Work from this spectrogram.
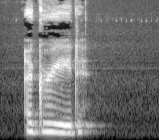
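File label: "agreed", English pronunciation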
